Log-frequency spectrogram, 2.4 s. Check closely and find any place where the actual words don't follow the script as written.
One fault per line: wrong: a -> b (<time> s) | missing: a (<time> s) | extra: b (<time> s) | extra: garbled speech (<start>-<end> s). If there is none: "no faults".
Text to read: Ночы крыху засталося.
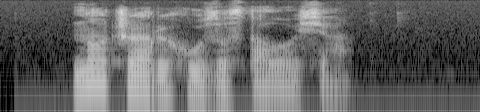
no faults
